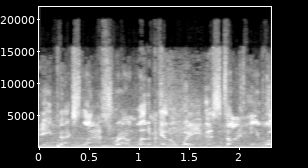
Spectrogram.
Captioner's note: gun firing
